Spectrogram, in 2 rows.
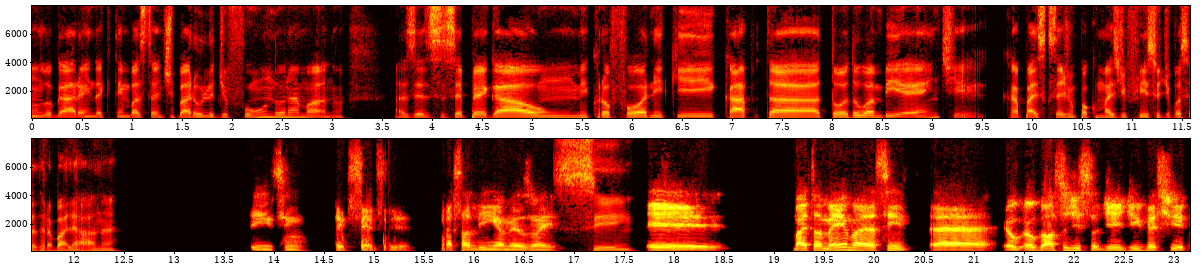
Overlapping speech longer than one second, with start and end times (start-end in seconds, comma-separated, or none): none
